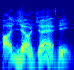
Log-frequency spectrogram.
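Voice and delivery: usual speaking voice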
